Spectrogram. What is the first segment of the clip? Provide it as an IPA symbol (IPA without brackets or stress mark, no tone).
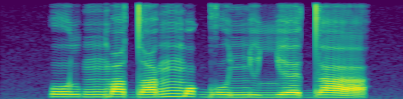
o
